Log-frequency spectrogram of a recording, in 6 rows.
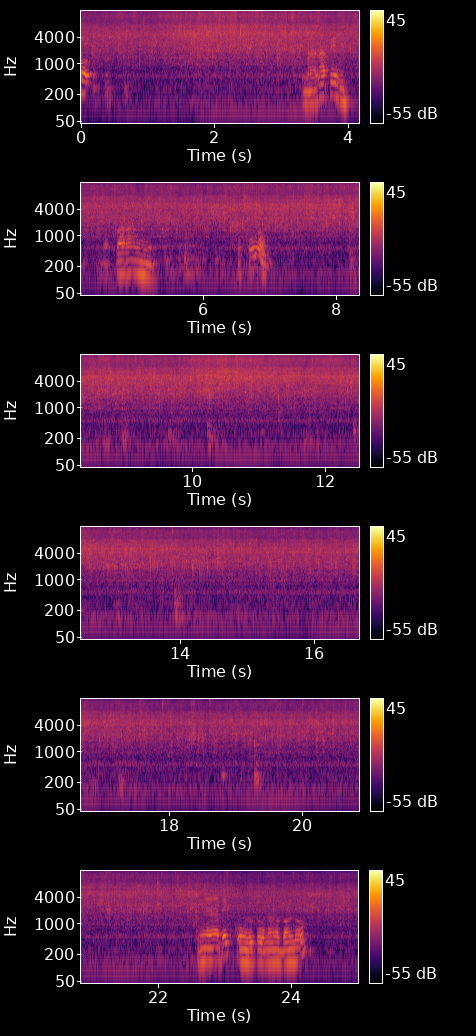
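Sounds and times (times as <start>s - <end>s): patties frying in oil: 0.0s - 25.0s.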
